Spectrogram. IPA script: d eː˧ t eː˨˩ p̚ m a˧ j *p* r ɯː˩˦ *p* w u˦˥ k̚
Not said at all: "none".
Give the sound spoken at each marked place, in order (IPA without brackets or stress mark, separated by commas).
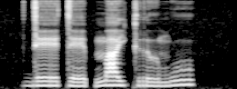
k, m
